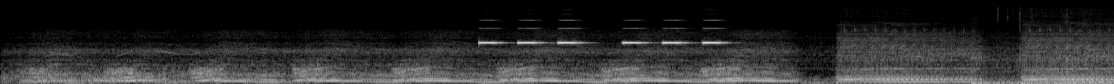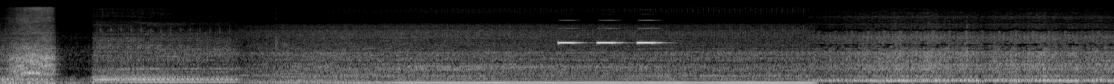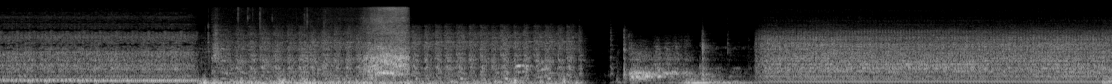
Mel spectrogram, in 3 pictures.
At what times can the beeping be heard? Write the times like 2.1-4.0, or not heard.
4.8-7.2, 16.7-17.8.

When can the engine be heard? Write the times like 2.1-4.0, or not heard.
0.0-33.3.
